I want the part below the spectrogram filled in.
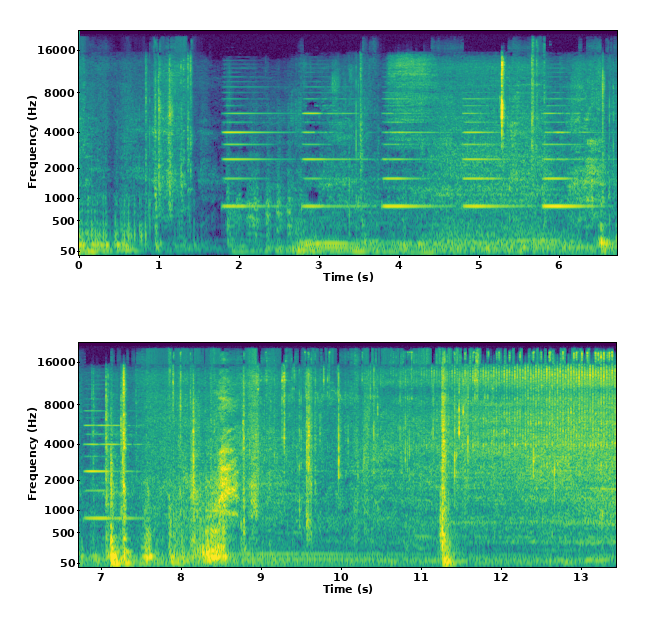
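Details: Used Honda Amaze petrol engine, started for the demo with hood open, no leaks: chime and handling rattle, then engine catches and settles to a steady even low hum, no knocks; normal idle.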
